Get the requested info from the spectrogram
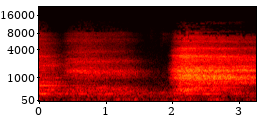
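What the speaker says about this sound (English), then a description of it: "Taking a cleansing breath." A deep cleansing breath while standing in a yoga session: a soft inhale followed by a louder, airy exhale, close up and alone.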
